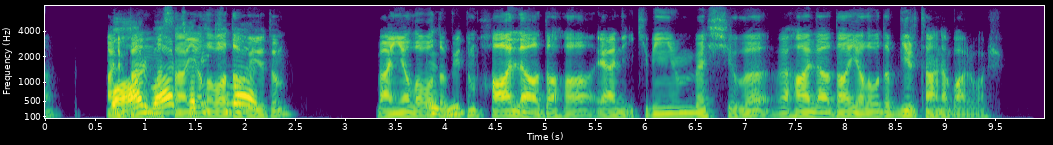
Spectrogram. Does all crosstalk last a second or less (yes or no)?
no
